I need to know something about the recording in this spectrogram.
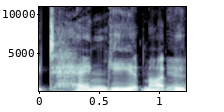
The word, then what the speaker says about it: Tangey: It's by Penny I think it's Penny Tangey. It might be Tangy, t a n g e y.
